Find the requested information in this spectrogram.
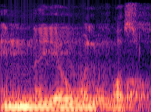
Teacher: ان یوم الفصل، ان میں نون مشدد ہے، اس میں غنہ ہے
